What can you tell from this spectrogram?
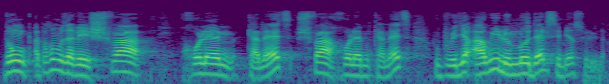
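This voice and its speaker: A man's voice: a little high, brisk, darkish tone. A man with a French accent giving a university lecture, explaining to students directly, with many fillers. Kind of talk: classroom lecture.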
